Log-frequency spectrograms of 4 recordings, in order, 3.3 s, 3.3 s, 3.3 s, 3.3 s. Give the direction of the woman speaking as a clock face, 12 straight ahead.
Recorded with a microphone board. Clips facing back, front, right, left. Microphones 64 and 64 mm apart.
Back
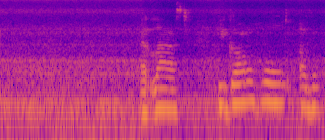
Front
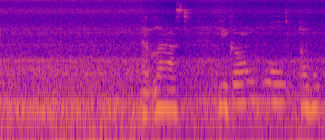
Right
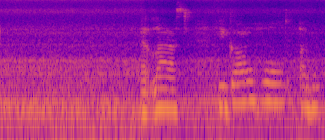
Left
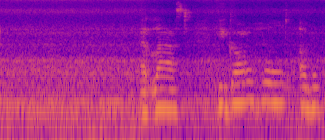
7 o'clock.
